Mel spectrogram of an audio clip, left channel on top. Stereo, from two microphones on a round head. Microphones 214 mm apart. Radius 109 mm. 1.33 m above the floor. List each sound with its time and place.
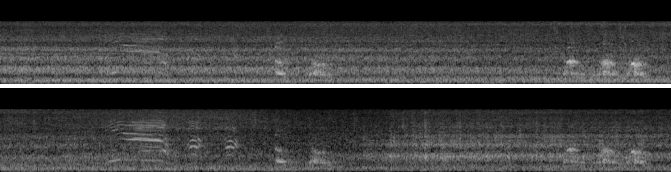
1.1 s laughter: 35° right (ahead or behind); by 2.5 s 60° right (ahead or behind)
2.8 s a dog barking: 25° left (ahead or behind)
